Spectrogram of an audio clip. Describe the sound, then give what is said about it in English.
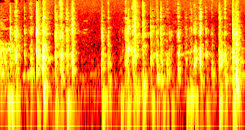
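Rapid clicking of keys on a computer keyboard, a busy run of keystrokes in irregular bursts with a brief pause midway, moderately quiet, with no voices. “We have to type it on now.”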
